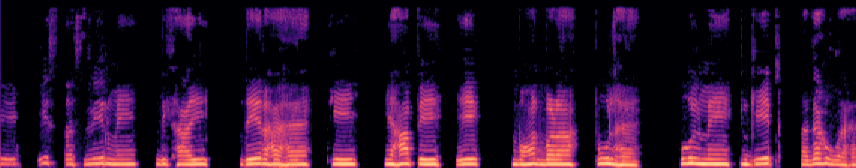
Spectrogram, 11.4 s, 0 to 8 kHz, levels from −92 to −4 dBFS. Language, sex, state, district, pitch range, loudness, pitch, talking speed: Hindi, female, Chhattisgarh, Balrampur, 210-225 Hz, -20 LUFS, 215 Hz, 115 wpm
